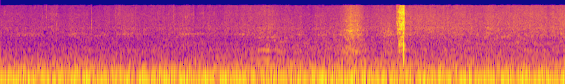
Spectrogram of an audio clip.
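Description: A fly buzzing close by, steady and low, while a hand gropes in a muddy, water-filled eel hole. About three and a half seconds in there is a short rustle, then a sharp click that is the loudest sound.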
